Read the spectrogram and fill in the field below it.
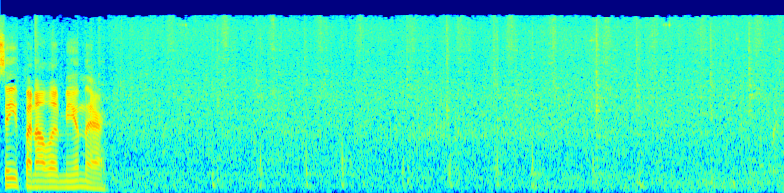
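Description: Footsteps clank softly on a metal ladder.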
